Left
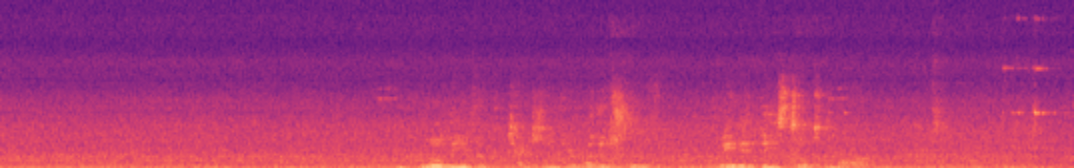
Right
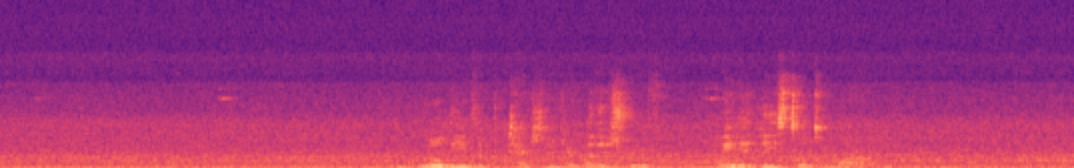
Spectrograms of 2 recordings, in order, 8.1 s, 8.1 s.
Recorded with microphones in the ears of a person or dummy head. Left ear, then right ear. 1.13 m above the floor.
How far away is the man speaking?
About 2.5 m.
